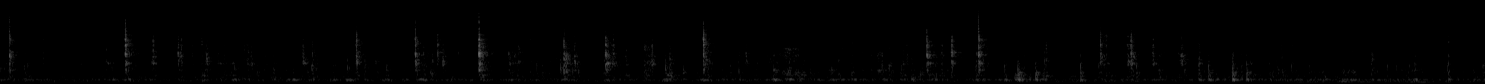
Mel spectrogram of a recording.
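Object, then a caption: Plastic toy keyboard. Fingertips repeatedly click the plastic buttons and keys of a hollow red plastic toy keyboard. The result is a quiet, irregular run of short, bright, dry clicks that die away almost instantly, over a faint steady low hum.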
